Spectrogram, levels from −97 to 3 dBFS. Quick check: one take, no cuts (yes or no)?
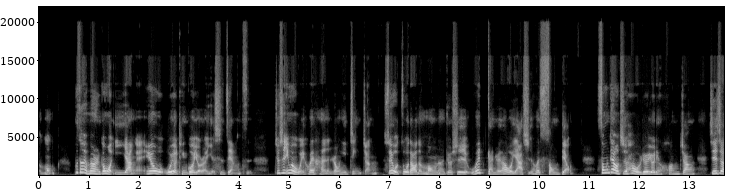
yes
